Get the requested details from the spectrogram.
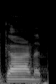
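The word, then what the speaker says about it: Kaurna: continuing importance to the garnet people living today i'm very intrigued that uh it's with a k but pronounced g i checked this but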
